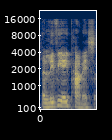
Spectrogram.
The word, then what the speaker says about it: Olivier Panis: We are going to watch Olivier Panis, and I did make sure to say his name correctly.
